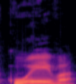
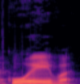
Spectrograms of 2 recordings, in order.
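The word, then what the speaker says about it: Quavo: У меня был целый год, чтобы научиться правильно произносить его имя. И за этот год Куэйва, да, именно Куэйва, также не терял время даром.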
